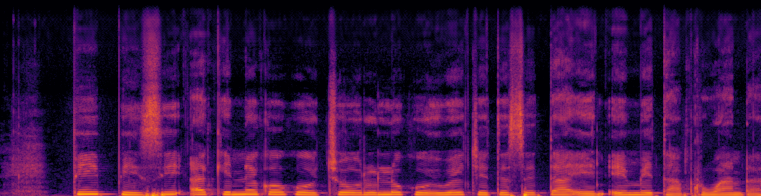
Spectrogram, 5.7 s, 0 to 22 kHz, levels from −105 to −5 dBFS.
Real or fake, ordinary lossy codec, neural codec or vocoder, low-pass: fake; none; vocoder, 44.1 kHz, 128 mel bands every 512 samples, BigVGAN v2; none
